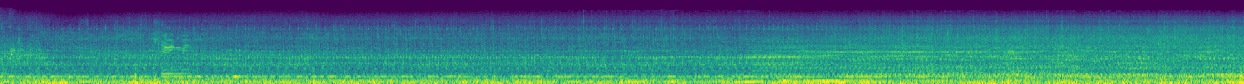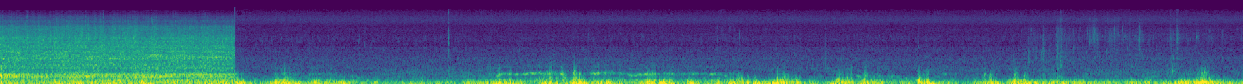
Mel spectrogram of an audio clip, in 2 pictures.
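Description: Bass boat's outboard motor running under way, a steady drone with wind and water noise. About two-thirds of the way through it cuts off suddenly, leaving low wind buffeting on the microphone and scattered knocks.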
